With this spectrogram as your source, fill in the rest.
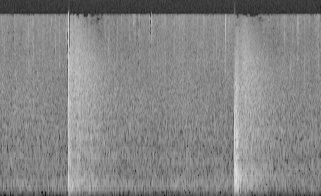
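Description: Fireworks burst with loud booms that echo away.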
